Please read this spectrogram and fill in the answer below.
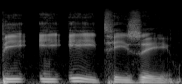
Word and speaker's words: Beetz: Yeah, we're trying to figure out whether it's Zazie Betts or Zazie Beetz. It's spelled B-E-E-T-Z. That's got to be Beetz.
